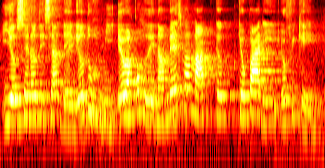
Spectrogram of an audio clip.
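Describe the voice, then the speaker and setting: A young woman, her voice high and very bright. She tells her story in an animated, dramatic way. The room is echoey, with a long reverb tail behind her. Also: fairly quick, slight background noise. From Northeast Brazil. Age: late teens. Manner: animated, dramatic, acts out dialogue loudly. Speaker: vlogger. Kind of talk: casual storytelling to camera.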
